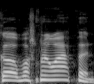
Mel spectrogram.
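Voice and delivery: naive, clueless voice. Reacting to a police video, imitating Messiah. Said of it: "He's like".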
